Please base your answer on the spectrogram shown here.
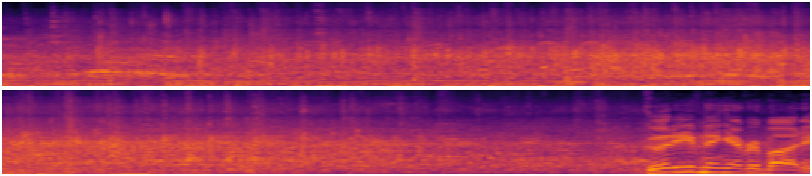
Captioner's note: applause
